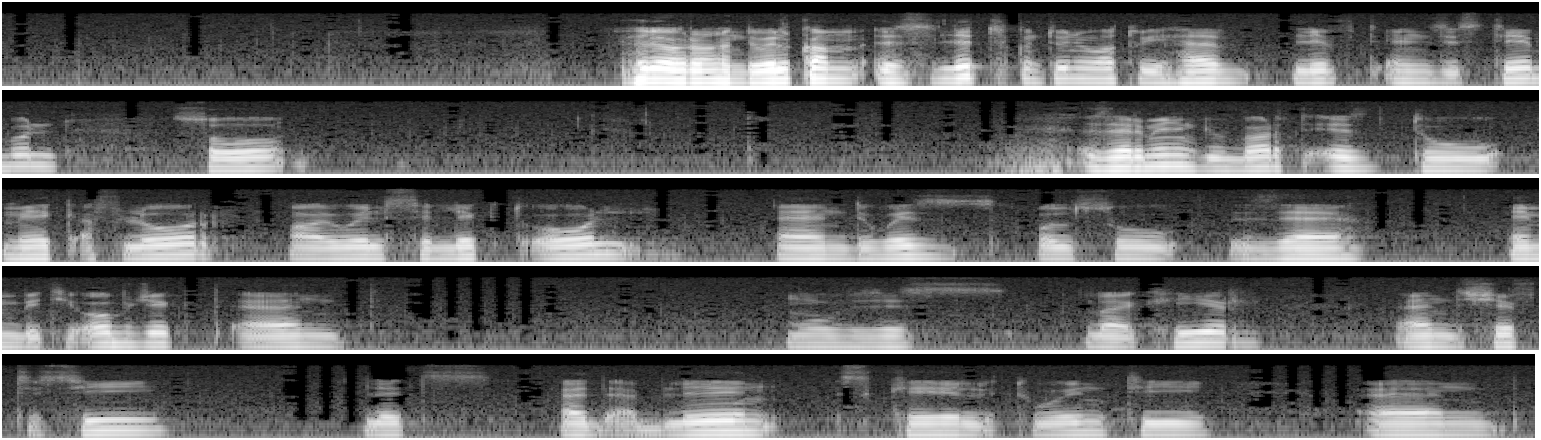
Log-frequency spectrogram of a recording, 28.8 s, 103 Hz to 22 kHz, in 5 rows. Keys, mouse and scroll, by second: 3.2-11.9 middle drag, 10.3 KP_3, 11.9 a, 13.5 a, 14.7-16.4 drag, 16.0 a, 16.5 a, 17.5-19.5 drag, 21.6 a, 22.7 shift+c, 23.7 shift+a, 25.6 s, 27.7-28.8 middle drag.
